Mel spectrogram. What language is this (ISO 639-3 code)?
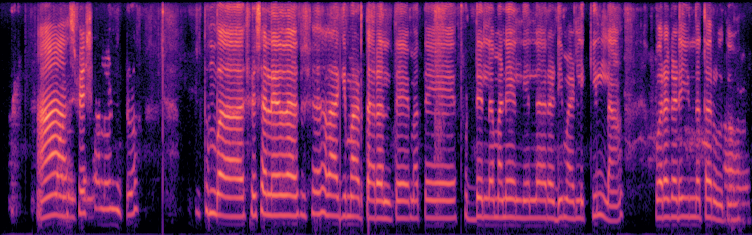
kan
